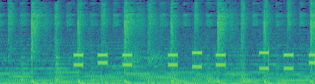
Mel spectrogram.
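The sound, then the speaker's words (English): A quick run of about ten telephone touch-tone dialing beeps, each a short two-pitched tone in an even rhythm, played over a steady, loud musical background. “Did you hear those? Those touchstones are here to remind me, to remind you, that we have veterinarians on call at Dog Cancer Answers on our listener line.”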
